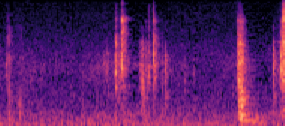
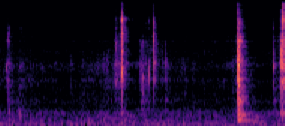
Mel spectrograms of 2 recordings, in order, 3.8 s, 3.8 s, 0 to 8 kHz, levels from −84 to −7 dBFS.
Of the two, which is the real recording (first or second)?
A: first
